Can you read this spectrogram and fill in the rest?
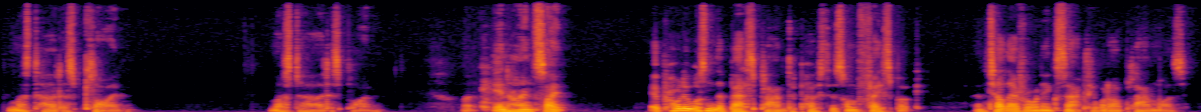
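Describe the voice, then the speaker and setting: A man's voice: medium pitch, big pitch swings, fast, gravelly, long pauses, dark tone, slightly rough. A British man improvising a comic story, rambling and repeating phrases for effect as he goes. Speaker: channel host and storyteller.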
